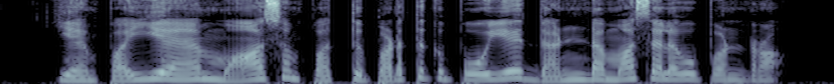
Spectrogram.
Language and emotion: Tamil, sad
